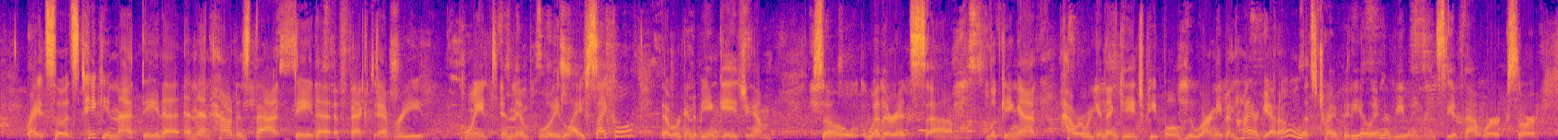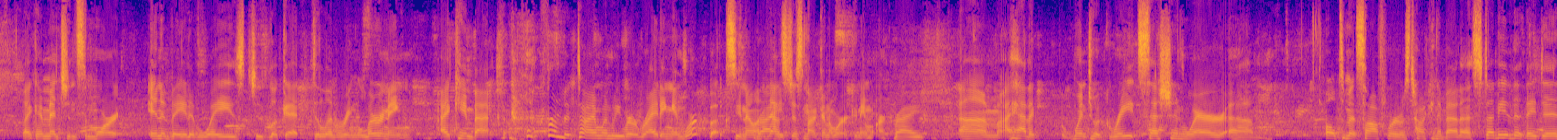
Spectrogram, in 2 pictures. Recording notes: LIVE from Las Vegas, at #HRTechConf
